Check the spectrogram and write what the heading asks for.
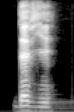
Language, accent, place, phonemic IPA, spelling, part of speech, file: French, France, Lyon, /da.vje/, davier, noun, LL-Q150 (fra)-davier.wav
- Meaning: forceps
